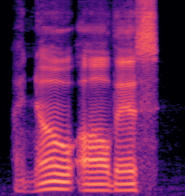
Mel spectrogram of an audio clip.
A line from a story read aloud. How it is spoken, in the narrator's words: said Bailey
